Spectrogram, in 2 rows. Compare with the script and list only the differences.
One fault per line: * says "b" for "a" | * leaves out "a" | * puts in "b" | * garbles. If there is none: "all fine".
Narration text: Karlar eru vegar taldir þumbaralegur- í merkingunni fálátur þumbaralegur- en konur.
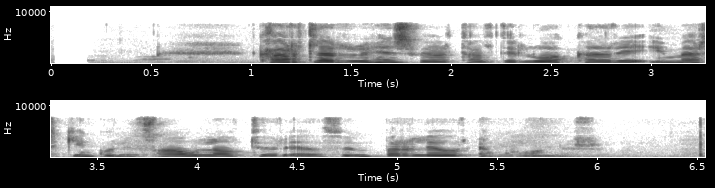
* puts in "hins"
* says "lokaðri" for "þumbaralegur"
* puts in "eða"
